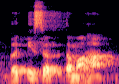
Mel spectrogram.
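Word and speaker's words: गतिसत्तमः: और फिर अंतिम नाम है गति सप्तमः, जहां पर ती ह्रस्व है, इसका हमें लघु उच्चारण करना होता है।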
